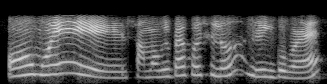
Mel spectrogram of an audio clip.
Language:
Assamese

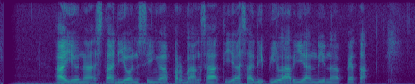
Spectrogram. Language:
Sundanese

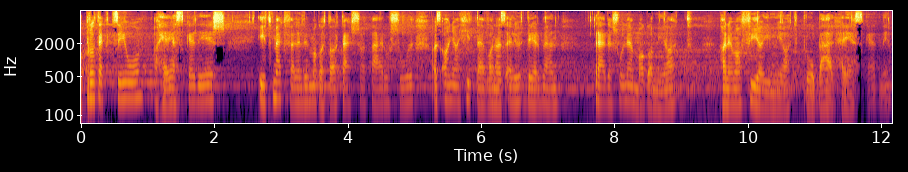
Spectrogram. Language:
Hungarian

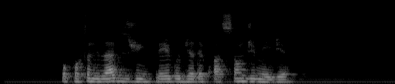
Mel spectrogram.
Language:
Portuguese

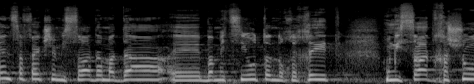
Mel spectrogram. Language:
Hebrew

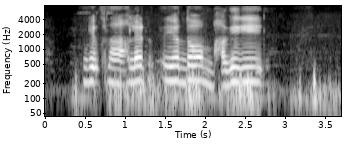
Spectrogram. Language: Santali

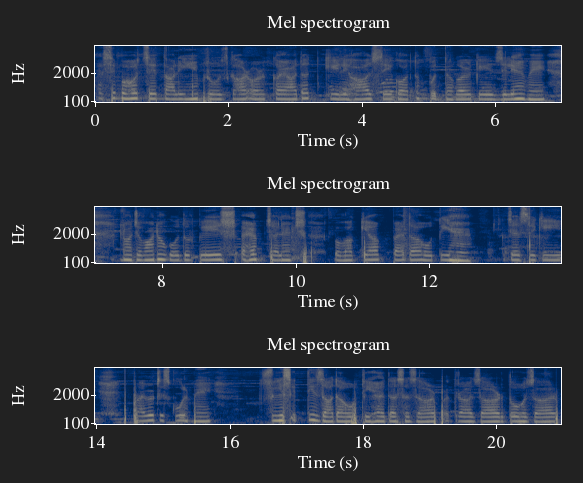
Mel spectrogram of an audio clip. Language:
Urdu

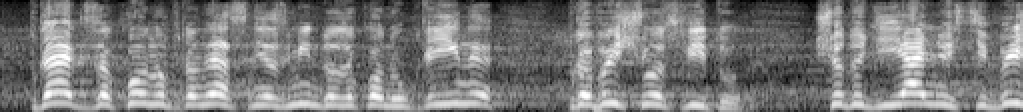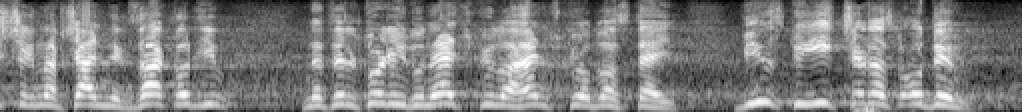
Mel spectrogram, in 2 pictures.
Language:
Ukrainian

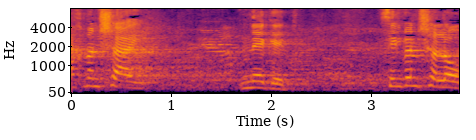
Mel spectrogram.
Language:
Hebrew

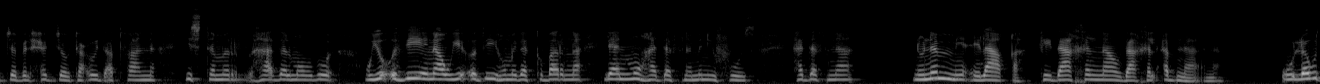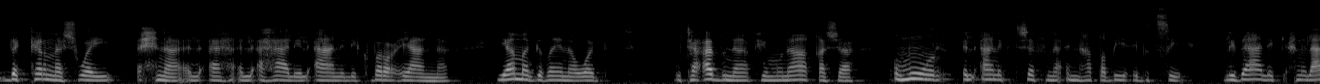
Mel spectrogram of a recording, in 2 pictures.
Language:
Arabic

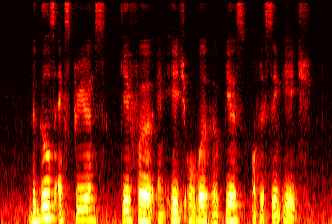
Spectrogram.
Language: English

